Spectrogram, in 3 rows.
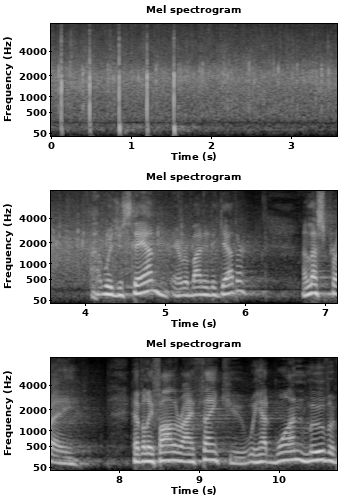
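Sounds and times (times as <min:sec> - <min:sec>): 
audience clapping: 0:00.0 - 0:06.3
speech: 0:04.1 - 0:07.6, 0:08.2 - 0:10.7.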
